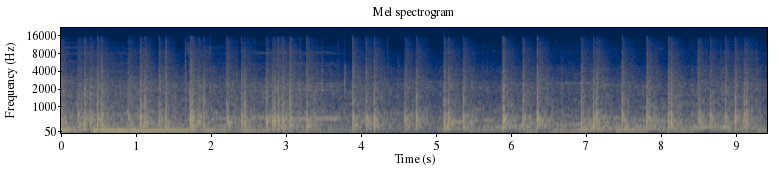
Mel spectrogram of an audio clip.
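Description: Aerial fireworks shells bursting in a rapid, uneven series of sharp bangs, several a second, with music playing underneath.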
